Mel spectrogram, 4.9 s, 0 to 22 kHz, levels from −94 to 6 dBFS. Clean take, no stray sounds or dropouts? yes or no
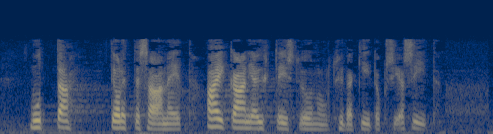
yes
